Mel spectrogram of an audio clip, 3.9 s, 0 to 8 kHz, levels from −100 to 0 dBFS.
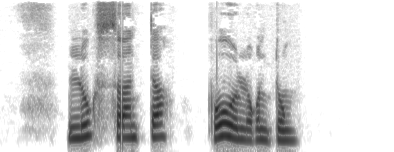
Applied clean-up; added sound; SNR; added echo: none; none; none; none.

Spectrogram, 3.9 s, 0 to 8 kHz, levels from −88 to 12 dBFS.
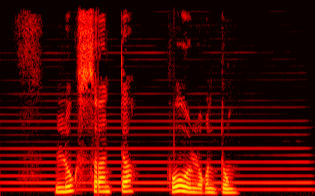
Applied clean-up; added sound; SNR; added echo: none; Bowed string instrument; 19 dB; none.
